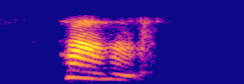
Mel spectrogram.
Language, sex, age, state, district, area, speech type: Hindi, female, 30-45, Madhya Pradesh, Hoshangabad, rural, conversation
